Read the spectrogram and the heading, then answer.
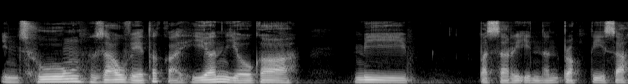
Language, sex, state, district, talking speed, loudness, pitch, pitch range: Mizo, male, Mizoram, Aizawl, 115 wpm, -19 LUFS, 100 Hz, 95-105 Hz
